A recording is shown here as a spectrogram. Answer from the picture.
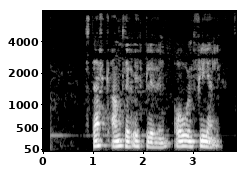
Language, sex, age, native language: Icelandic, male, 20-29, Icelandic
